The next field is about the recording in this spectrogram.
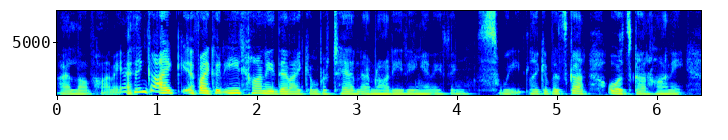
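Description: At a fairly quick pace, a woman with a fairly low pitch speaks over noticeable background noise. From Ontario, Canada (Napanee). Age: 60s. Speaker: guest. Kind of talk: casual chat. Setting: studio.

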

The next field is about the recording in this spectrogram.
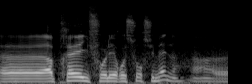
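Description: Medium in pitch with a dark, mellow tone, a man speaks with ordinary pitch variation. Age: 40s. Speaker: tennis club president. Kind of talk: interview. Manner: halting, many fillers.

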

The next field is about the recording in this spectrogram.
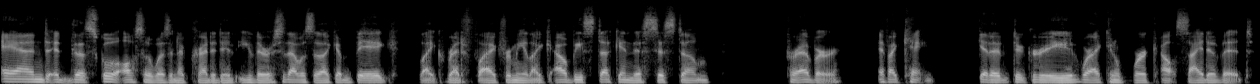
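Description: Pitched fairly low, a man speaks in a monotone, flat intonation at a moderate pace with very even loudness. The sound is dry and close with no echo, on a very clean recording with a silent background. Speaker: podcast host. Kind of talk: interview.

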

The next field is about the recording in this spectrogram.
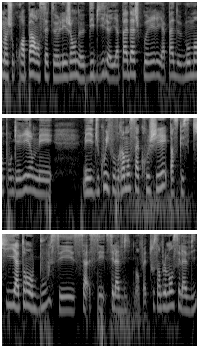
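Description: Delivered at a moderate speed, the speech keeps a fairly even intonation. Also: woman. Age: 20s. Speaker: podcast guest sharing eating disorder recovery. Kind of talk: casual conversation, personal testimony. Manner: halting, many fillers.

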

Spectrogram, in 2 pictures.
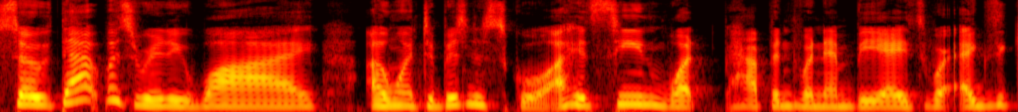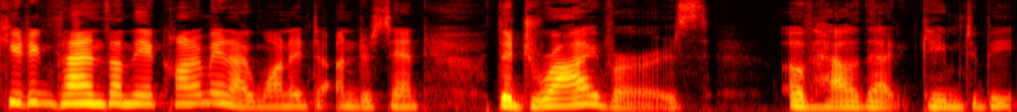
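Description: With an American accent, a woman in a normal speaking voice talks at a medium pitch and a fairly quick pace on a very clean recording with a silent background. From US, Maryland (PG County). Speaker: author and journalist. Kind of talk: interview.

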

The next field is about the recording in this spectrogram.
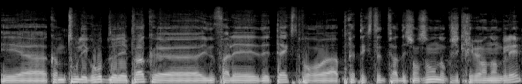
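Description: Speaking at a very fast pace, the man has a very deep, low pitch, fairly even intonation and very even loudness. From France. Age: 30s. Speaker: rapper. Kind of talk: casual interview. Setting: backstage at a release party.

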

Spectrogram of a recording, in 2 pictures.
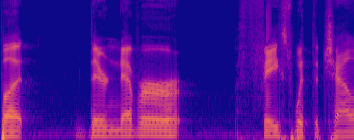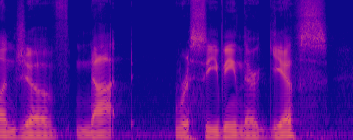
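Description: Very slowly, a man speaks in a fairly low pitch with a bright, sharp tone and ordinary pitch variation. The recording is very clean with a silent background, dry and close with no echo. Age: 20s. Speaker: podcast host. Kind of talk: casual chat.

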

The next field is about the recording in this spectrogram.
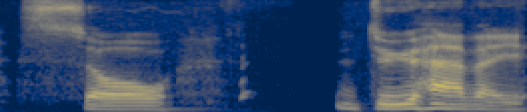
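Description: In a Swedish accent, a man with a medium pitch speaks in a monotone, flat intonation with a dark, mellow tone. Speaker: podcast host. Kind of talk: interview. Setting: studio.

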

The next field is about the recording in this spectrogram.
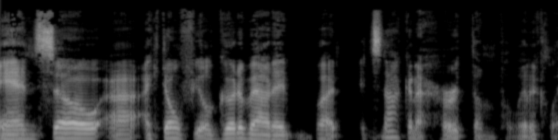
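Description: This is an ordinary speaking voice from a man at medium pitch with fairly even intonation. The sound is dry and close, with no echo. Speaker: political strategist. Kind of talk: casual chat.

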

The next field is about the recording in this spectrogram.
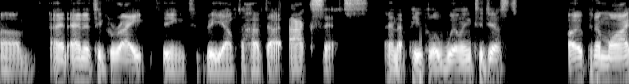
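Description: A man talks with an Australian accent. The sound is dry and close, with no echo. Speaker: podcast host. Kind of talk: casual chat. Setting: in a car.

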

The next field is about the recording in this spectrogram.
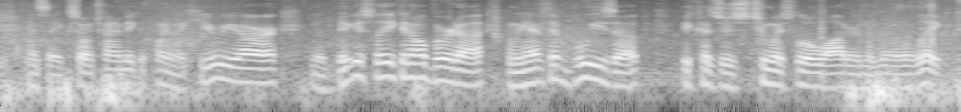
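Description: Over noticeable background noise, a man with a medium pitch talks very fast with lively intonation. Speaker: First Nation government manager. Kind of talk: interview.

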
